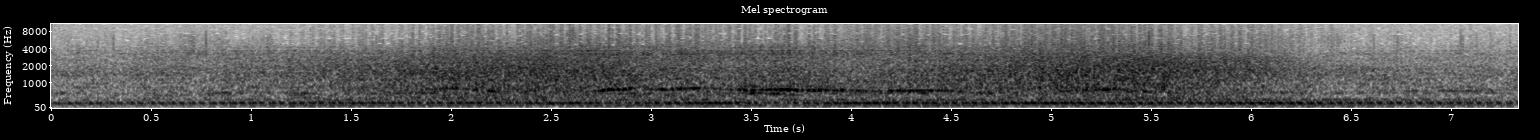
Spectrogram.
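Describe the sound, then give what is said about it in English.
A steady, loud motorboat engine drone with strong low harmonics runs continuously throughout, opened up to full throttle on a rough sea as it gets dark, with a faint whine rising and falling above it and no talking. “He can't handle that boat, not in that sea. We go after him? We'll have to. Okay. She's getting dark, Hug. Open her up.”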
